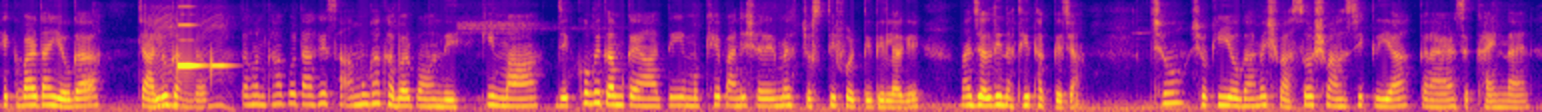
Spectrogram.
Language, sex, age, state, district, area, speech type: Sindhi, female, 30-45, Gujarat, Surat, urban, spontaneous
